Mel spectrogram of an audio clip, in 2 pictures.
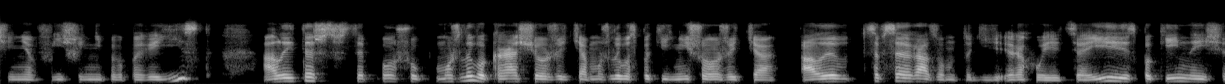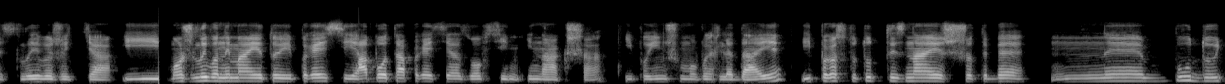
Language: Ukrainian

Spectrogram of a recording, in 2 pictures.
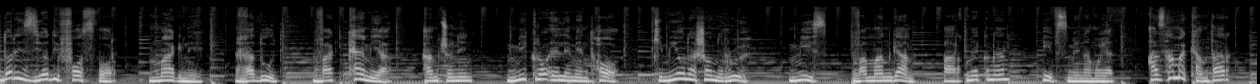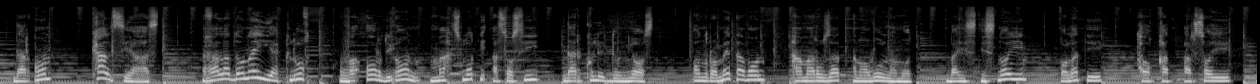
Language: Persian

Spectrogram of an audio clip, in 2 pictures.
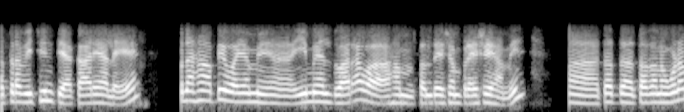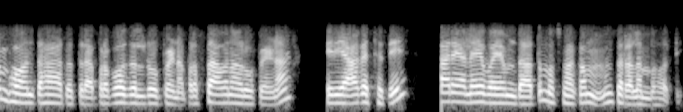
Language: Sanskrit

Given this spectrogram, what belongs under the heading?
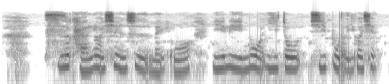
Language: Chinese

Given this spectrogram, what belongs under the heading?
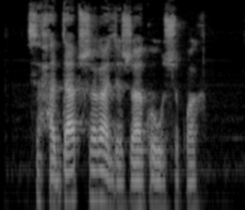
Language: Kabardian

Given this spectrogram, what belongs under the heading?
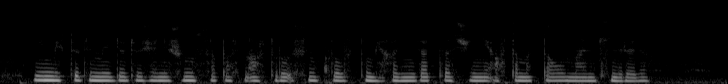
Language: Kazakh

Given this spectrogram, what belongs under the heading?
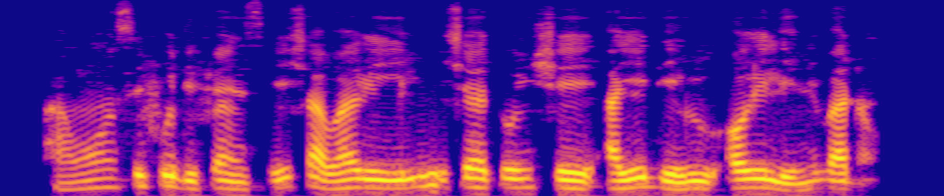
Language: Yoruba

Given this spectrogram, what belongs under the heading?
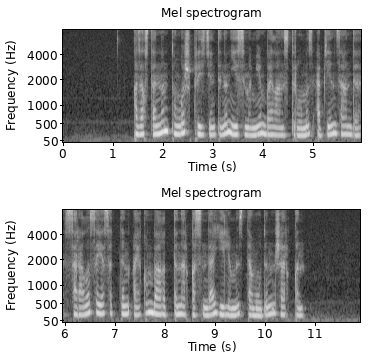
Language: Kazakh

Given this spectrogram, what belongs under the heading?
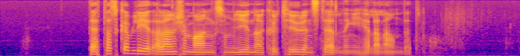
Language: Swedish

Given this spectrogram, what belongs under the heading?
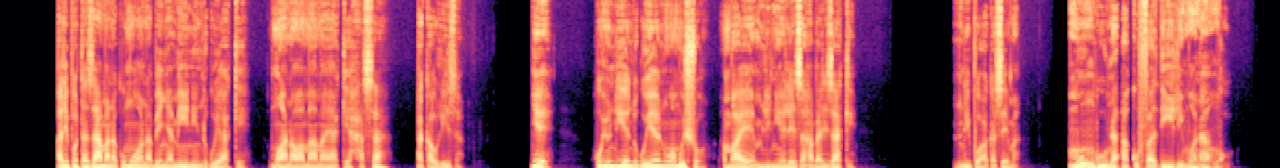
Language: Swahili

